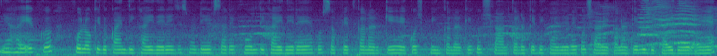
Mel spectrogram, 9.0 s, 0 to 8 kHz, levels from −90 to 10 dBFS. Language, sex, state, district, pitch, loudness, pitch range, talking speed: Hindi, female, Uttar Pradesh, Hamirpur, 175 Hz, -24 LUFS, 170-180 Hz, 285 wpm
